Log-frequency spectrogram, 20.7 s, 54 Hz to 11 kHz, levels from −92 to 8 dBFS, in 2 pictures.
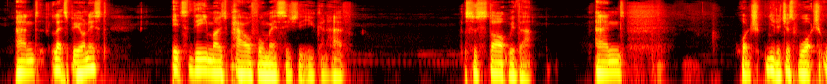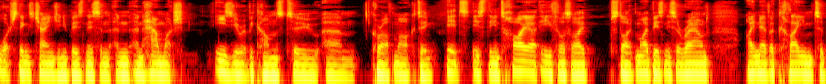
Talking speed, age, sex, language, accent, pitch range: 160 wpm, 20-39, male, English, British, 95-115 Hz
